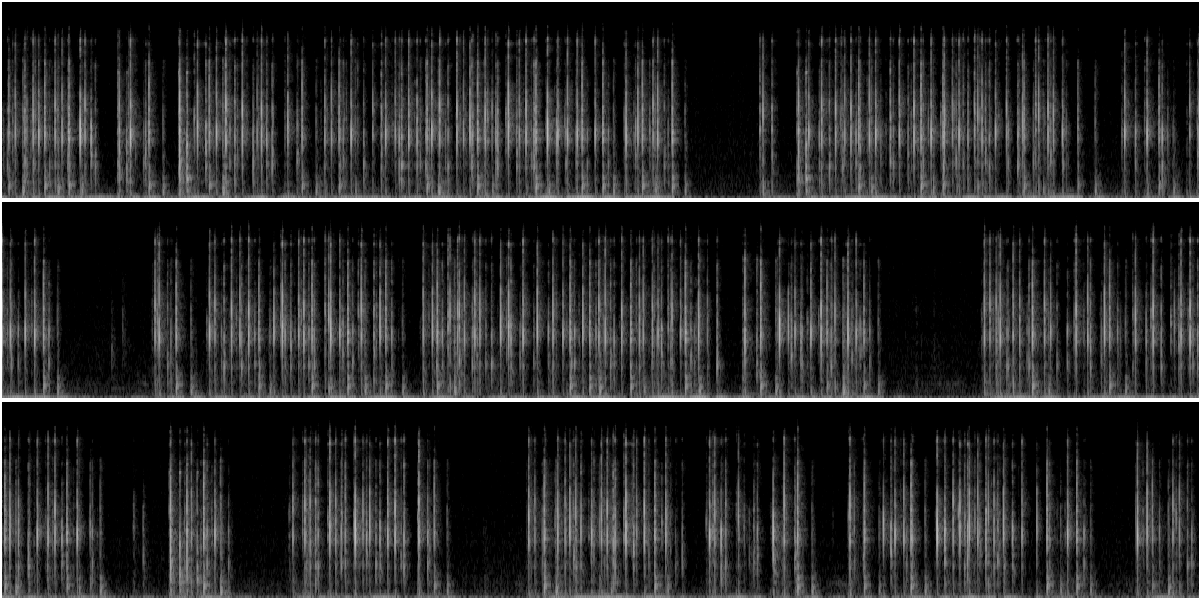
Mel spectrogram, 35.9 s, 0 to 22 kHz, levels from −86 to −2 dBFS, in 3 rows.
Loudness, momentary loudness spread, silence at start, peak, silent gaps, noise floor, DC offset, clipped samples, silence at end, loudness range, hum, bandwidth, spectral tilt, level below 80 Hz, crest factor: -33 LUFS; 9 LU; 0 s; -2 dBFS; none; -68 dBFS; under 0.1%; under 0.1%; 0.05 s; 3 LU; none; 16 kHz; -1 dB/octave; -52 dBFS; 34 dB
